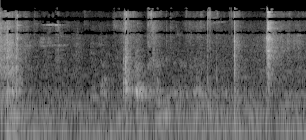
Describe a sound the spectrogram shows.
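A gumball machine's metal crank clicks and ratchets as it turns.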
